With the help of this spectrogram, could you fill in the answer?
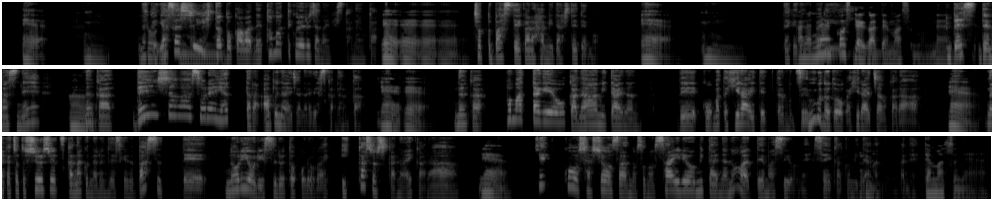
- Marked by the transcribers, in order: none
- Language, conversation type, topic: Japanese, unstructured, 電車とバスでは、どちらの移動手段がより便利ですか？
